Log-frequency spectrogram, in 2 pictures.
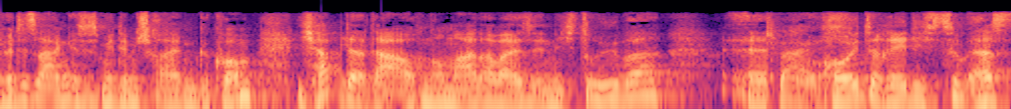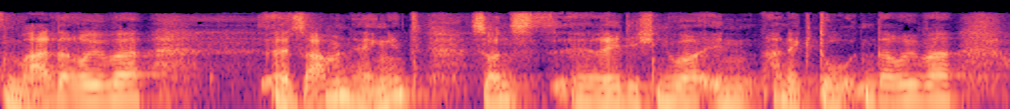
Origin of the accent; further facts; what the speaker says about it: Bühl, Baden-Württemberg, Germany; dass ich im Schwarzwald, in Bühl am Schwarzwald aufgewachsen bin. Ich wurde in Baden-Baden geboren.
